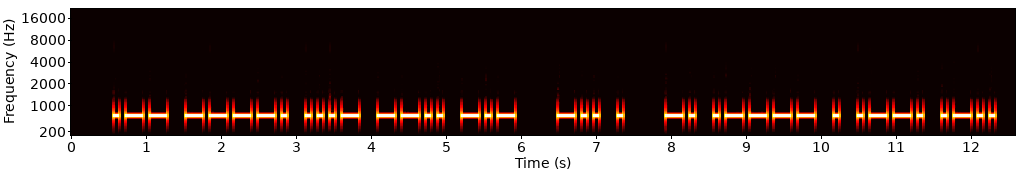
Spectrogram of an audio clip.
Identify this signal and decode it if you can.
Morse code, heard as a keyed tone, about 15 wpm, 700 Hz. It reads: W9VZK DE N1EPL
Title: USA Callsign DE Callsign - 5 Characters - 15wpm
